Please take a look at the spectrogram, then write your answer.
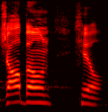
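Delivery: normal talking voice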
